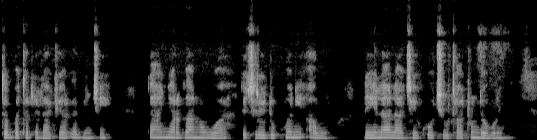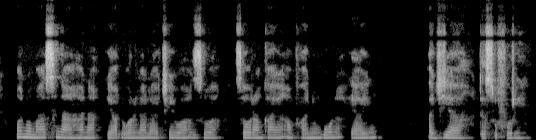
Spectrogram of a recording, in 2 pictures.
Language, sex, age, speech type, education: Hausa, female, 30-45, spontaneous, tertiary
